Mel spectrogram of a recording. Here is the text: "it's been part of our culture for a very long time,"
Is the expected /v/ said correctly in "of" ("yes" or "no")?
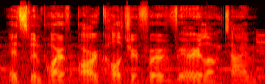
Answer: yes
